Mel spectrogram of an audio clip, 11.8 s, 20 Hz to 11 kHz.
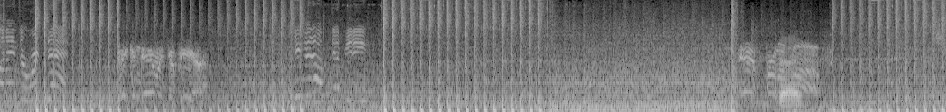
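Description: Rapid automatic gunfire in the Far Cry 5 video game rattles in long, steady bursts with short pauses, loud and close, with brief game sound effects between volleys.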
